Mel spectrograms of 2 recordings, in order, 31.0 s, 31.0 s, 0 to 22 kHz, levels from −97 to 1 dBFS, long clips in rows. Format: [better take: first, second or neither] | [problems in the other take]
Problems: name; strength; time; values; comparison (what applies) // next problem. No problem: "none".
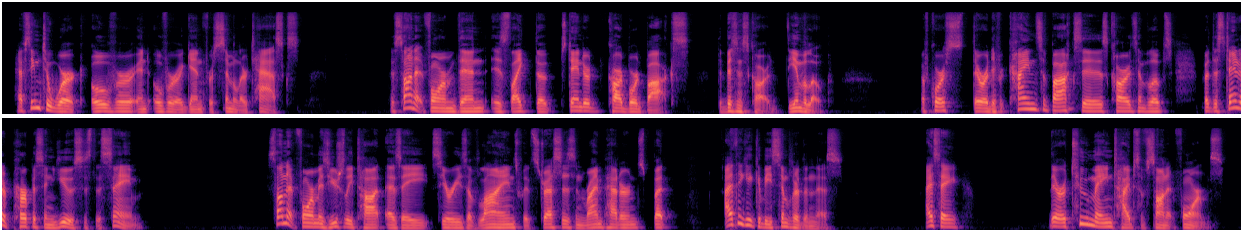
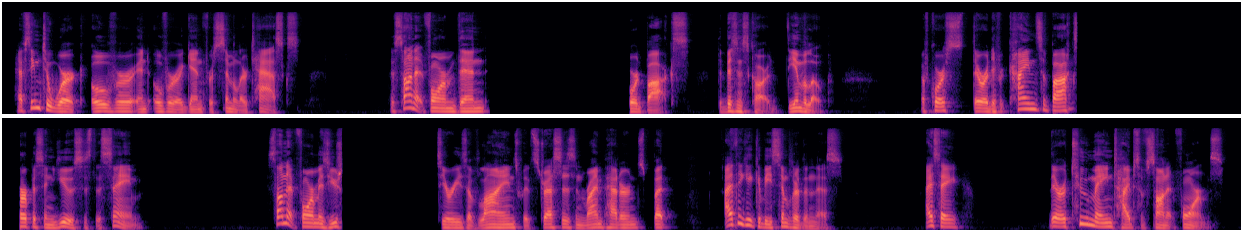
first | audio cutting out; at 6 s for 2 s, at 13 s for 2.5 s and at 20 s for 1 s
